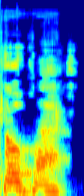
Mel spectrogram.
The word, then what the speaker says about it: Kopach: Kopak. H is silent.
